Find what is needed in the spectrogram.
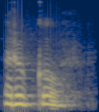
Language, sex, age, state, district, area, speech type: Punjabi, female, 30-45, Punjab, Shaheed Bhagat Singh Nagar, urban, read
